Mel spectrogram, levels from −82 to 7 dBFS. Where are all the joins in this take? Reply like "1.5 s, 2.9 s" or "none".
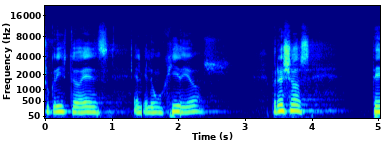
1.4 s, 2.0 s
